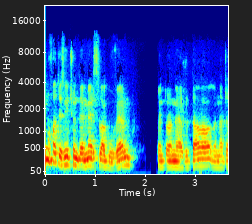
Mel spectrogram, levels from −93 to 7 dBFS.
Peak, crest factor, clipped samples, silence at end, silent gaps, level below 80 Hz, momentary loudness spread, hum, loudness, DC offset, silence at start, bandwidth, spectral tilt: 0 dBFS; 12 dB; under 0.1%; 0 s; 2.13-2.22 s; -60 dBFS; 7 LU; none; -12 LUFS; under 0.1%; 0 s; 10.5 kHz; -7 dB/octave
